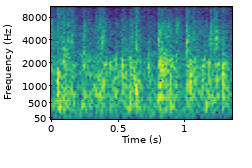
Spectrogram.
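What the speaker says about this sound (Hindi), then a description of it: "ताली बजा दो पहले एक बार।" An audience at a CRPF training centre in Panihar claps together, a dense, steady burst of hand claps filling the room, close and sustained without pause.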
